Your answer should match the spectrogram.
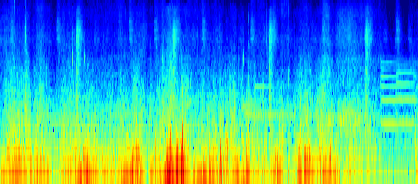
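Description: Handling noise and twigs brushing against a camera-mounted microphone as it is pushed in among willow branches and grass: irregular low thumps and rustling, loudest about halfway through.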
